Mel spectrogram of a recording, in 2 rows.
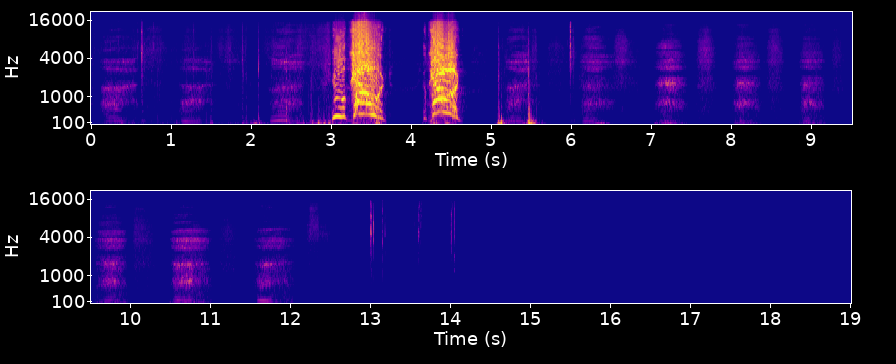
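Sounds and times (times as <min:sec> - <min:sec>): person gasping breaths: 0:00.0 - 0:03.0, 0:04.7 - 0:12.6.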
